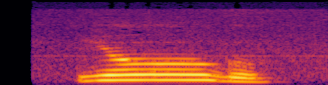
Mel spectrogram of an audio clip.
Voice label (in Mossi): "yoogo", moore; bad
